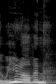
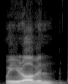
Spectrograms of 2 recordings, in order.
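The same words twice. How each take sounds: First: "Wee Robin" cooed in a very high falsetto; sing-song it way up high, babying him; friend's teasing coo. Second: Said in the usual way. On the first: Retold or imitated. Korean friend calling Robin with a high falsetto coo. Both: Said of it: "he would always call me Wee Robin".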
